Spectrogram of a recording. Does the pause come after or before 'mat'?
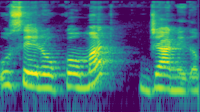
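after. The pause comes after the word 'mat'. Do not stop him; let him go. "मतलब उसे मत रोको, जाने दो"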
